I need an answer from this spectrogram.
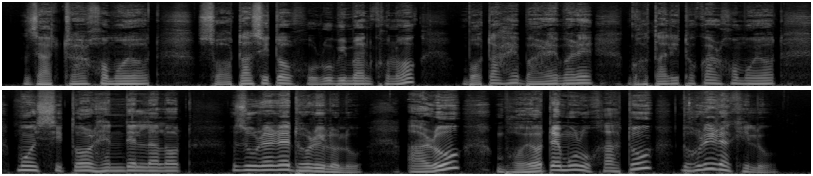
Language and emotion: Assamese, fearful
